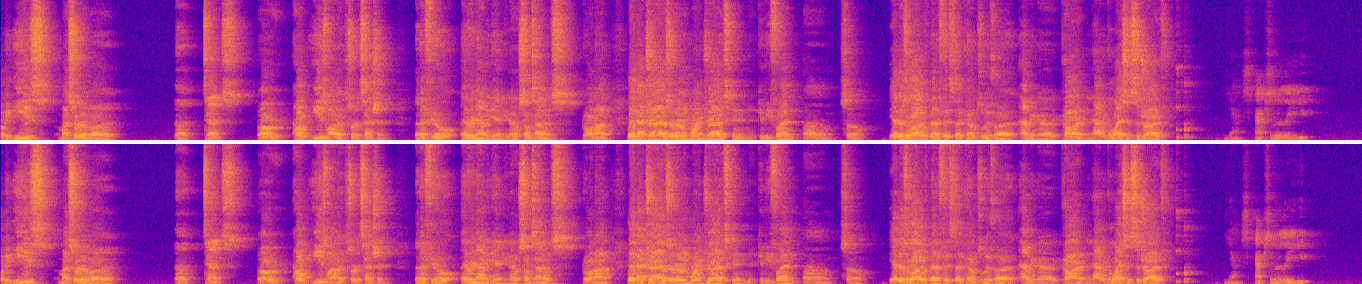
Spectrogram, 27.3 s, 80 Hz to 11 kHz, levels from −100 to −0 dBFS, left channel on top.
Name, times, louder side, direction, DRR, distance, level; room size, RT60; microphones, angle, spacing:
voice 1, 0.0-2.3 3.5-3.7 4.1-4.7 5.1-5.6 5.8-17.2 17.8-23.3, equal, ahead, -7 dB, 0.9 m, -21 dB
voice 2, 24.5-26.1, right 4 dB, 80° right, 2 dB, 0.5 m, -31 dB
3.4 x 2.2 x 2.6 m, 0.62 s
head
